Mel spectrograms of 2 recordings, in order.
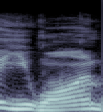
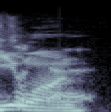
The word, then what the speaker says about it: Yuan: Because I always say Yuan but it's not Yuan is it? It's Euan.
